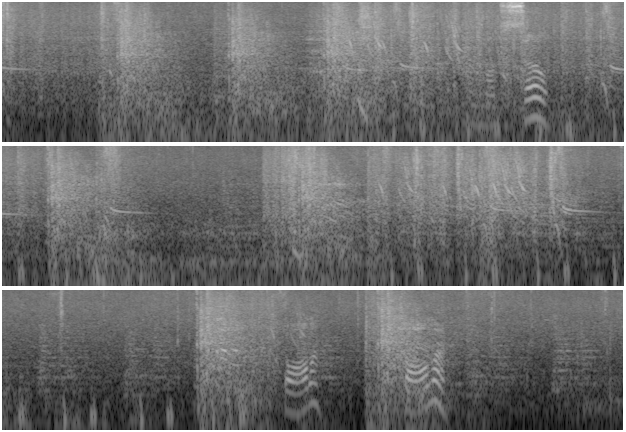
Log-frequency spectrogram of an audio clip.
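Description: Pistol shots crack sharply and echo outdoors.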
